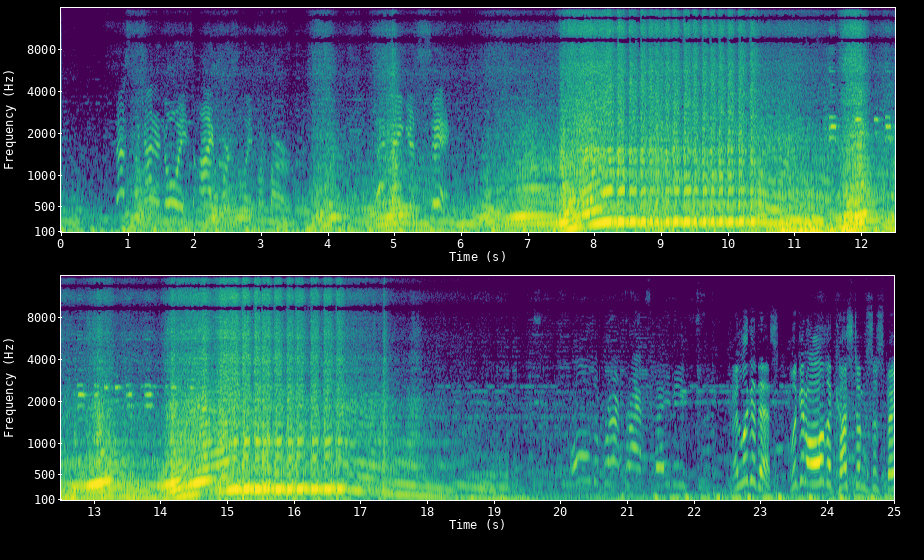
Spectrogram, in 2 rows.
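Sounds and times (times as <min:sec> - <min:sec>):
engine revving: 0:00.0 - 0:20.0.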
